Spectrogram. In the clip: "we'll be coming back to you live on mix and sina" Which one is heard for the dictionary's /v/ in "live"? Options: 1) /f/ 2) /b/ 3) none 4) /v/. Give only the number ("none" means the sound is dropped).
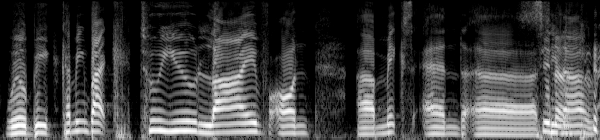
4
